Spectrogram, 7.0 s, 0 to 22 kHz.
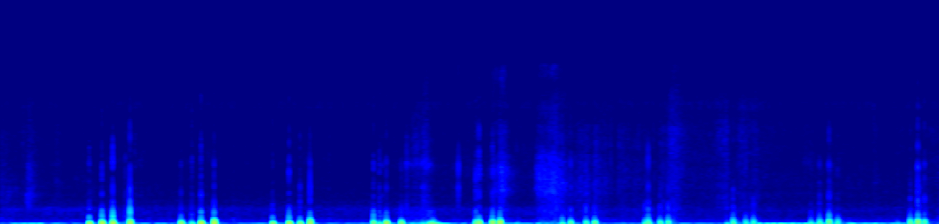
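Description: A cork board is tapped and scratched with fingers. Quick, dry, muffled taps come in short clusters with a low thud around 250 Hz, separated by soft scratchy rustling. Each tap dies away almost instantly with no ring.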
